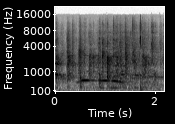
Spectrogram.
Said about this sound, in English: Those of you who took part can come and get some off me at the end. Go and sit back down. Can you give these guys a round of applause?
